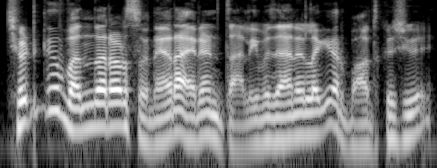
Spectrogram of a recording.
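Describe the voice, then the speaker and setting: With dramatic flair, a man reads a scripted children's story in a bright, forceful voice. His pitch swings widely while his pace stays moderate. The recording is close and dry, with no echo.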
